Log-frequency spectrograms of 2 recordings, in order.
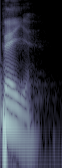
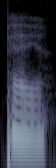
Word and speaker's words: Peille: Yeah, and that's Pia. Is that how you pronounce it? How do you pronounce the town you're from? – Pei. P-E-I-L-L-E. – Pay. – Yeah.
